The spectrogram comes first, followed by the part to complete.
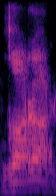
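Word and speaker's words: gharar: kedua adalah goror ya goror Ini bukan horor berbau ya bukan bukan film horor tampil Sorong jadi bacanya harus tepat lo ya horor horor itu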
